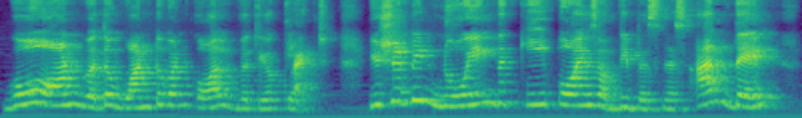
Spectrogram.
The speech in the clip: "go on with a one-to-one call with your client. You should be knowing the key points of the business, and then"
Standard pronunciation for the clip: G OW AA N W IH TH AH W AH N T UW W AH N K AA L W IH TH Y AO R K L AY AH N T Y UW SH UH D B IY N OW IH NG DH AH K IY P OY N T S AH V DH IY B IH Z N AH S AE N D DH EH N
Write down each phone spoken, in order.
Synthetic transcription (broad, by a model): G OW AA N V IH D AH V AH N T UW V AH N K AA L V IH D Y AO R K L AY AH T Y UW SH UH D B IY N OW IH NG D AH K IY P OY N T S AH V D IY B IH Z N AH S AE N D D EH N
